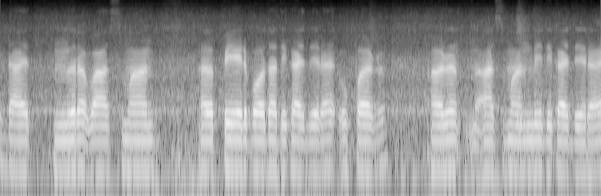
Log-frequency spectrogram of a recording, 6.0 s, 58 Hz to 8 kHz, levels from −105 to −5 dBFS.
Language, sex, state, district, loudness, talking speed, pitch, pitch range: Hindi, male, Uttar Pradesh, Hamirpur, -18 LUFS, 150 wpm, 115 Hz, 115-120 Hz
